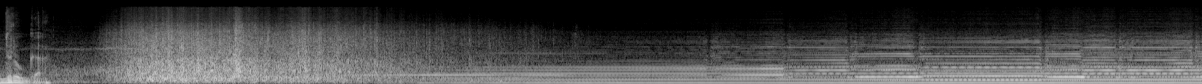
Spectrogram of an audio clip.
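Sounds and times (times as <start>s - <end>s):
rushing noise: 0.7s - 6.1s
low sustained notes: 3.9s - 12.0s.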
